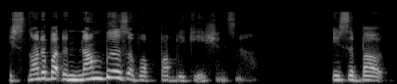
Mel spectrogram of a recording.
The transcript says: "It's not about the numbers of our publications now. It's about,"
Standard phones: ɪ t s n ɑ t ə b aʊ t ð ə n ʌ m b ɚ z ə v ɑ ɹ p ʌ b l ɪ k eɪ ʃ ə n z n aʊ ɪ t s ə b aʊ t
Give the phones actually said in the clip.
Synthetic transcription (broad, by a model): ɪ t s n ɑ t ə b aʊ t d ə n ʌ m b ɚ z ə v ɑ p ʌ b l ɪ k eɪ ʃ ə n s n aʊ ɪ t s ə b aʊ t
